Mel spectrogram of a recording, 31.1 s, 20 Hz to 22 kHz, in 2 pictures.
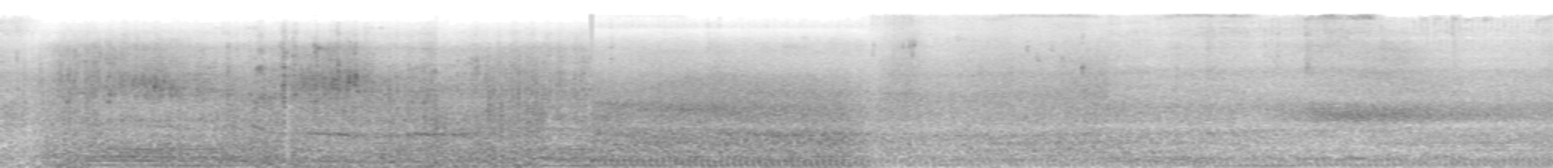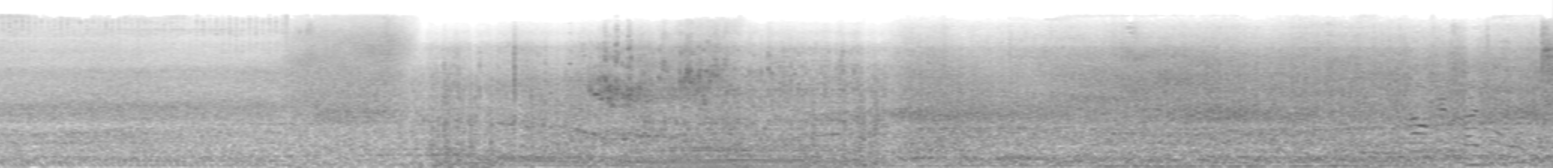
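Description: Petrol go-kart engines running in an indoor karting hall, with people talking over them. The sound changes abruptly about 9 and 20 seconds in, where the video cuts between karts on the track and karts in the pit lane.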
